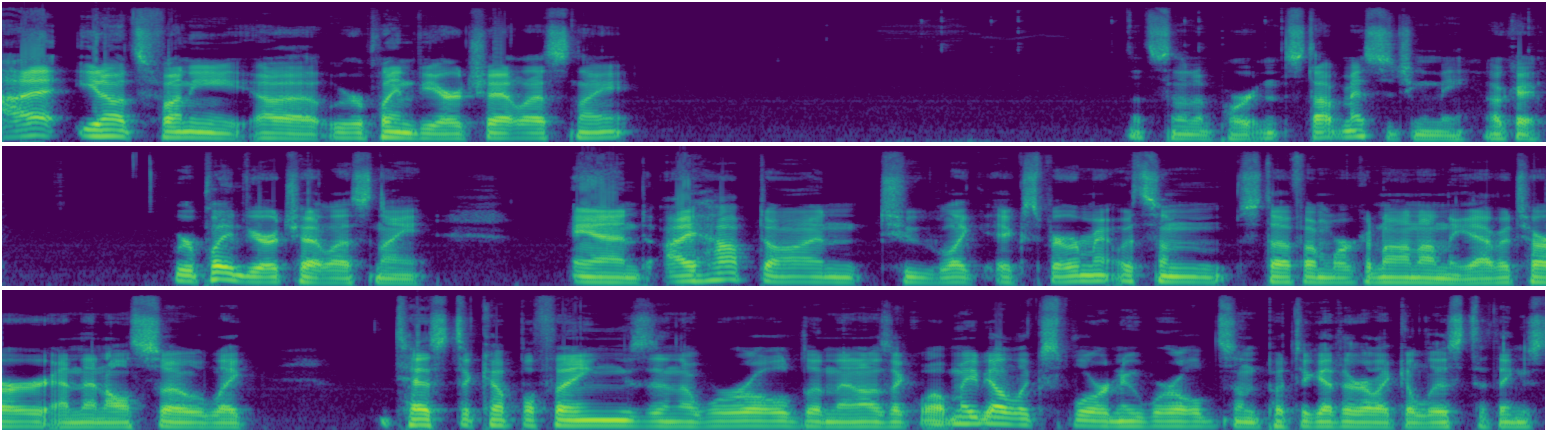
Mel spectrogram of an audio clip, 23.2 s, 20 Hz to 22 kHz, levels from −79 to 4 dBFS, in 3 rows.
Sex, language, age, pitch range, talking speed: male, English, 30-49, 95-115 Hz, 185 wpm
